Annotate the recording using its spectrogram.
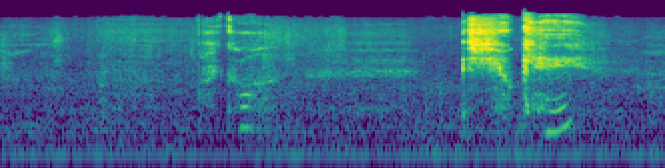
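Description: Soft whispering, breathy and getting stronger about three seconds in, over a low steady hum.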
